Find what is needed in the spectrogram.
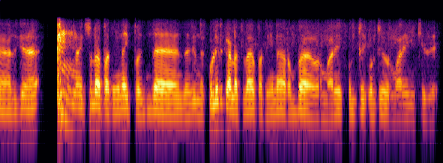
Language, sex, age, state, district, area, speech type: Tamil, male, 30-45, Tamil Nadu, Salem, rural, conversation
